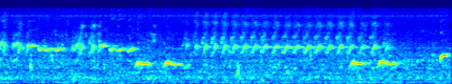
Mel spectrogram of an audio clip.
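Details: Tembakan from a Papuan hooded butcherbird used to train other cage birds: whistled phrases and lower fluty slurs alternate with a long rapid series of repeated chips, finishing on a rising whistle.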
